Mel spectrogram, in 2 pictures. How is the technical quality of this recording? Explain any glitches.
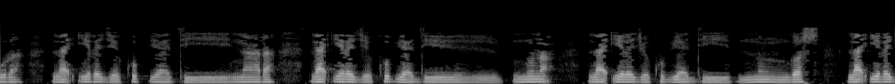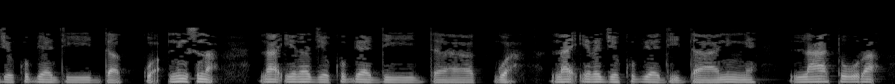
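The quality is poor, with heavy MP3 compression damage across the whole recording. The encoder likely ran at a very low bitrate, cutting everything above 5.6 kHz and dropping weak frequency lines that flicker frame to frame. The speech sounds dull, watery and swirly, with chirpy sibilants and smeared onsets.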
